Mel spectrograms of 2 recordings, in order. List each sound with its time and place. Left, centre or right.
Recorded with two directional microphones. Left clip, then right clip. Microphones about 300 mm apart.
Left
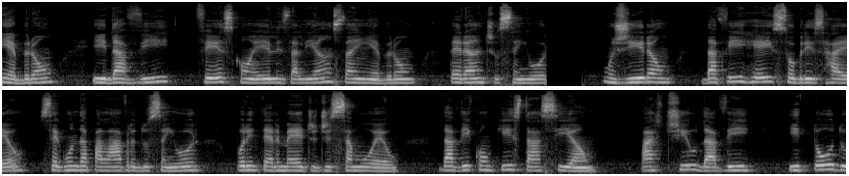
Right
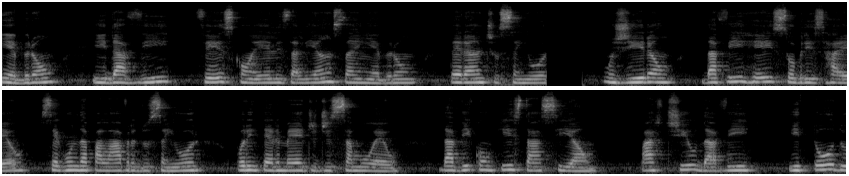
0.0 s a woman's voice: left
